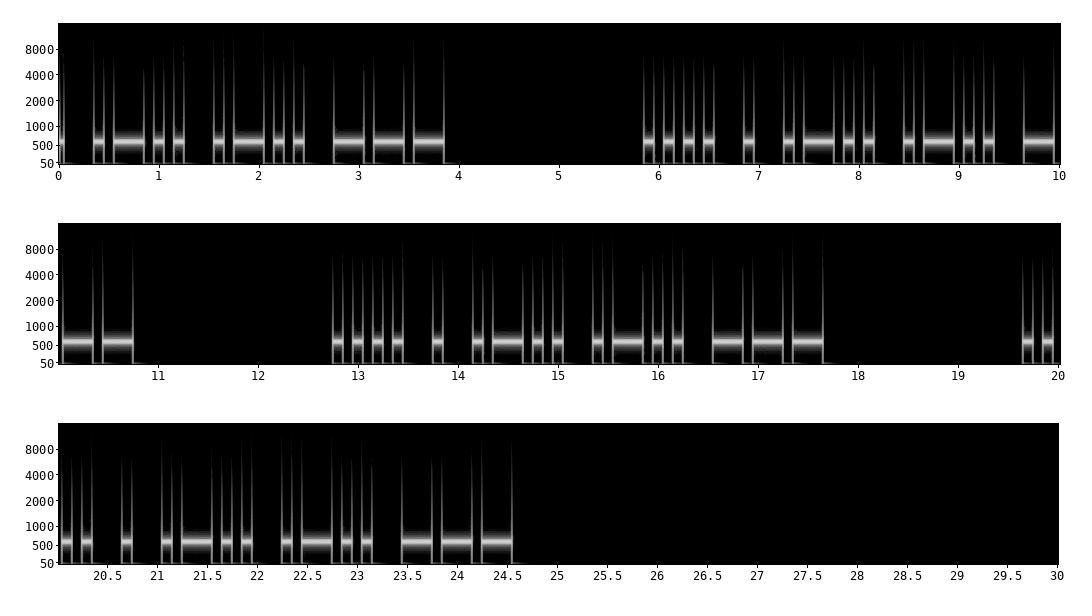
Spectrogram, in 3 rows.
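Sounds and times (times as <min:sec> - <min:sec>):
morse code beeps: 0:00.0 - 0:03.9, 0:07.3 - 0:10.8, 0:12.8 - 0:17.7, 0:19.6 - 0:24.6.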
